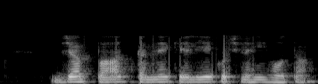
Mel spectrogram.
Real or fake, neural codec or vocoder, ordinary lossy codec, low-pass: real; none; AAC, 16 kbps; 7.2 kHz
